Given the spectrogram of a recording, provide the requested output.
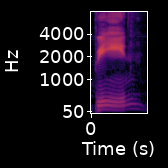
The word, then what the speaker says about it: Beane: afford here is Luke Beane batting 197 on the year with four runs batted in smells his last name beat I eh n pronounced bean oh yeah yeah why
